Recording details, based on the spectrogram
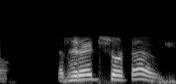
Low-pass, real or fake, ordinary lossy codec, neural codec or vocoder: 3.6 kHz; real; none; none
